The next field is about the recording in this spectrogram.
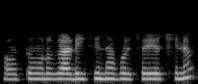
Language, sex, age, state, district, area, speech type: Odia, female, 45-60, Odisha, Mayurbhanj, rural, conversation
